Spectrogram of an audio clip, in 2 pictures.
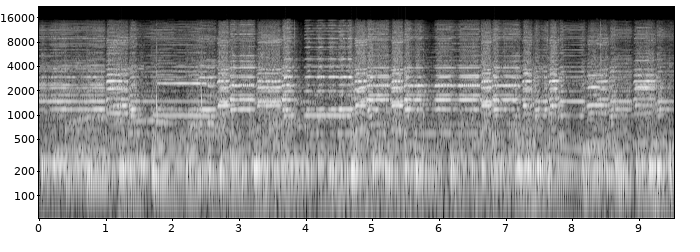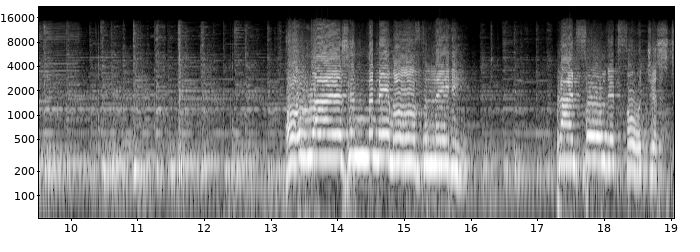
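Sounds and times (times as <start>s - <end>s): harmonica: 0.0s - 15.2s
strummed acoustic guitar: 0.0s - 19.0s.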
